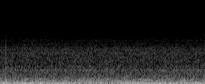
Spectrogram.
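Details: 2020 Chevy Blazer 3.6L V6 AWD after the coolant temperature sensor was replaced with an OEM sensor and the negative battery terminal was disconnected to clear codes: low, even, steady idle at 200° operating temperature with AC on, no misses, knocks or surging; normal idle.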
